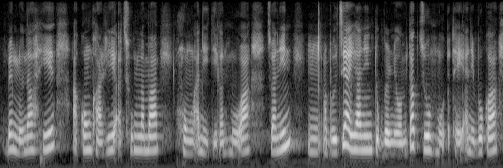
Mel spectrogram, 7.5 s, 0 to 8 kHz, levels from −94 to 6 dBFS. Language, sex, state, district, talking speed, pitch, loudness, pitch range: Mizo, female, Mizoram, Aizawl, 255 wpm, 215 Hz, -20 LUFS, 190-230 Hz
